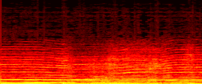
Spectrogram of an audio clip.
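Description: Rock band playing: electric guitar over a sustained bass line, with the bass moving to a lower note about half a second in.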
